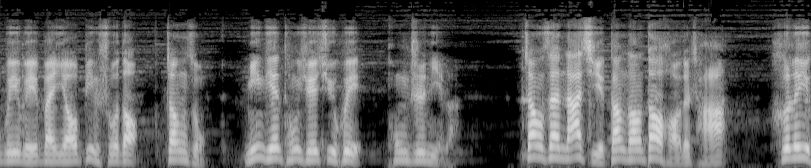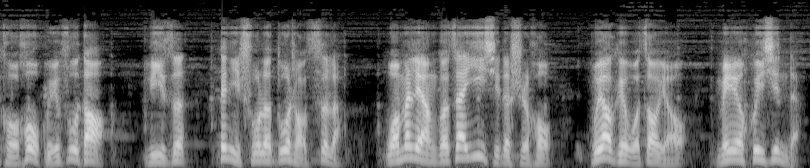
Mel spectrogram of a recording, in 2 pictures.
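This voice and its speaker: Brief: male recap narrator, fast and lively, pitch bouncing, scripted telling of a skit. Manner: brisk storytelling, lively. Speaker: video narrator.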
